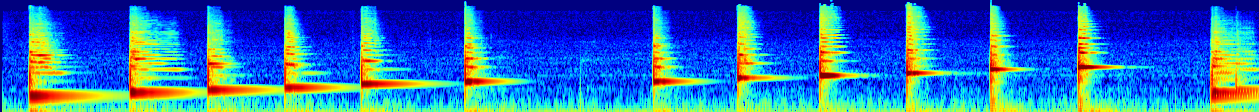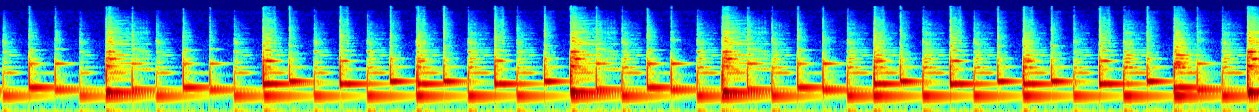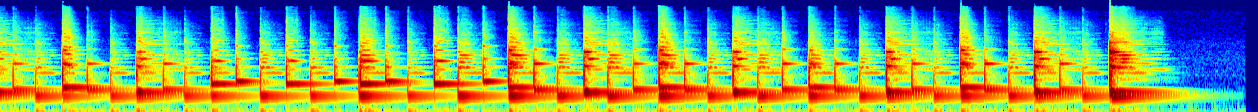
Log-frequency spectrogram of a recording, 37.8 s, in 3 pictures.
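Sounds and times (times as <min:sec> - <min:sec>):
balafon: 0:00.2 - 0:05.3, 0:06.5 - 0:11.4, 0:12.1 - 0:37.2.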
